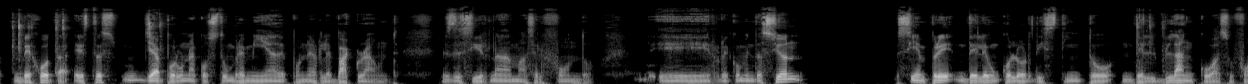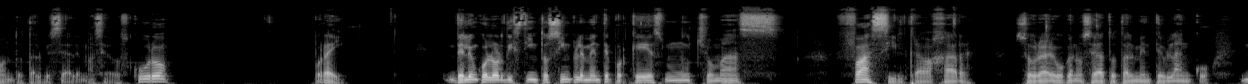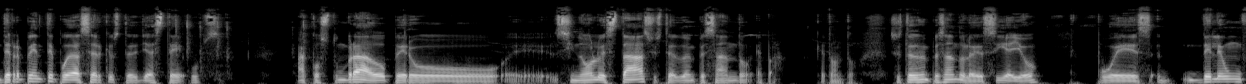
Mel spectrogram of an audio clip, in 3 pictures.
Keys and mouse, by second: 1.2 Caps_Lock, 1.6 b, 2.0 Return, 3.0 Caps_Lock, 5.6 click, 7.0-9.0 drag, 9.7 click, 13.0 ctrl+z, 14.2-15.4 drag, 16.0 click, 17.6 click, 23.2 click, 23.8 click, 24.6 shift+click, 25.5 click, 26.6-28.0 drag, 28.3 ctrl+z, 29.5 ctrl+z, 30.3 click, 32.0-33.4 drag, 34.5 click, 35.6-37.4 drag.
